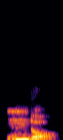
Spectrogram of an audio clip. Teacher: You will also hear this said as ndo, where that I is barely there. Both are correct, that's fine.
